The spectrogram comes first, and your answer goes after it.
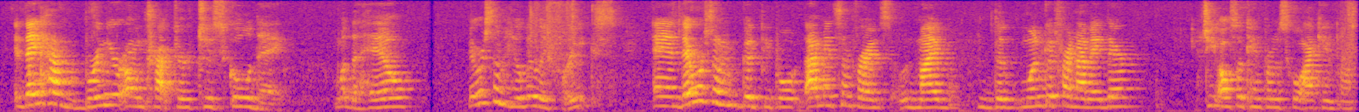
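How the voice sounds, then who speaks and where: A woman's American-accented voice with ordinary pitch variation, audible room echo and noticeable background noise. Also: fairly slow pace. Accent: sounds country sometimes. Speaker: vlogger. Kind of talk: casual chat. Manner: animated.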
